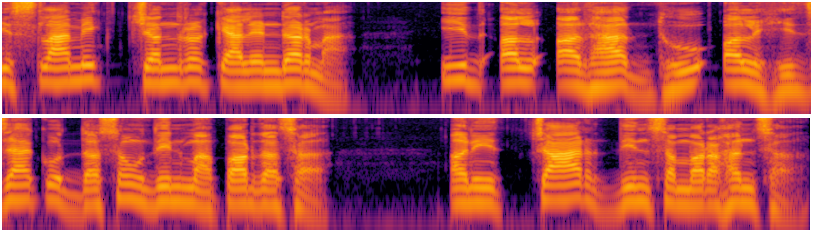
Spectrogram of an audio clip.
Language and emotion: Nepali, neutral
